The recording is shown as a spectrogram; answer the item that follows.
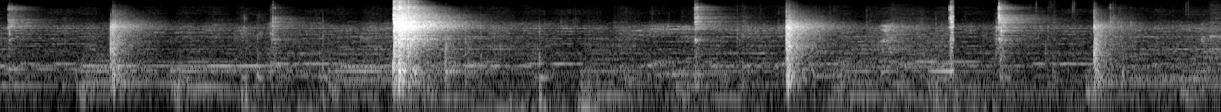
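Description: Loaded barbell with rubber bumper plates hitting a wooden lifting platform, one loud crash about four seconds in that rings off, with several lighter knocks and clanks of bar and plates around it. Background music plays throughout.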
